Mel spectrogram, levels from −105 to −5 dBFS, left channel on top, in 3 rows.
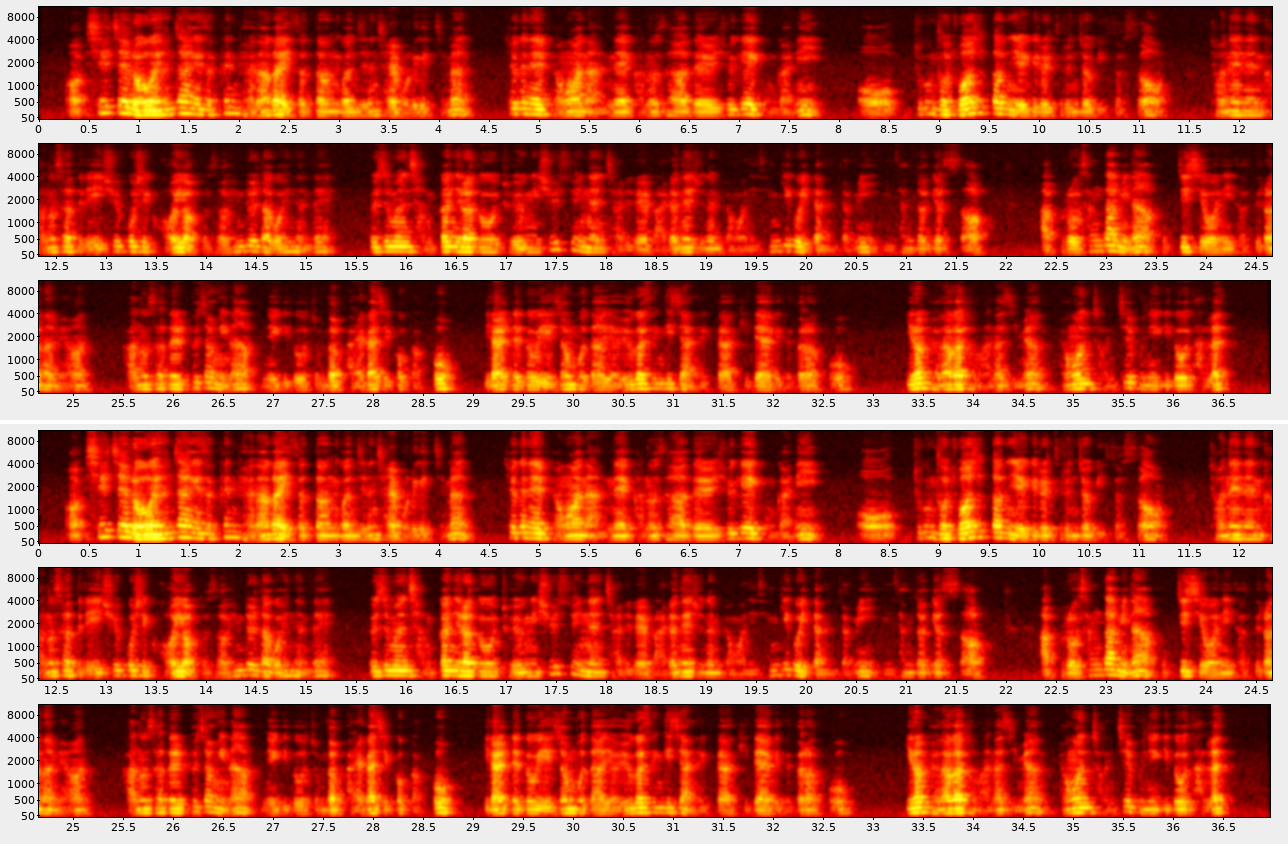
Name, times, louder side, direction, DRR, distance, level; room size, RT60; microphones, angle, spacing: voice 1, 0.3-4.3 4.7-7.8 8.2-8.5 8.8-10.5 11.0-11.2 11.8-15.2 15.6-20.7 20.9-21.7 22.4-23.5 23.7-25.1 25.5-28.2 28.6-28.8 29.1-32.0 32.2-32.8 33.3-36.5, right 1 dB, 60° right, -3 dB, 1.4 m, -34 dB
4.5 x 2.8 x 2.9 m, 0.25 s
head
